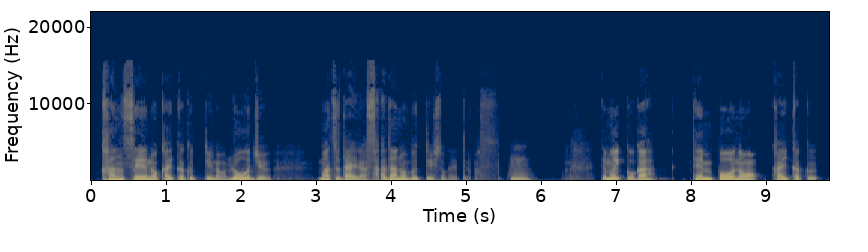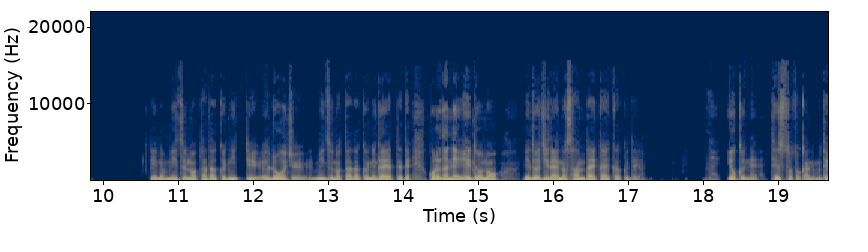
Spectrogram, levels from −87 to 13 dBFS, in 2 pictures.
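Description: Clock drift between sender and receiver runs through the whole clip. The sender's clock is slow by roughly 3 percent, so the receiver's buffer keeps draining. That timing hiccup recurs at uneven intervals rather than at one spot, which separates it from a single network glitch. The speech never quite sits on a steady pulse, and the effect comes in two stages.

First come six short stalls from a late packet, at 1.41, 2.67, 3.81, 5.03, 6.54 and 7.76 s. Each time the buffer runs empty, and the receiver holds the last sound for 40 ms, or 50 ms at 5.03 and 7.76 s, then resumes exactly where it left off. Nothing is lost. Each stall is a brief frozen smear with a faint buzz or dip, and the delay grows by the same 40 to 50 ms. A dropout would instead leave a gap and skip material.

From 9.06 s to the end, repeated timing corrections take over. The receiver now repeats small pieces again and again to keep pace, playing at an effective 97 percent speed and adding roughly 0.4 s overall. 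These edits all lengthen the audio and are spaced unevenly. Unlike the stalls, they never hold a sound still. They are tiny stutters, heard at most as a slightly dragging, unsteady tempo.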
